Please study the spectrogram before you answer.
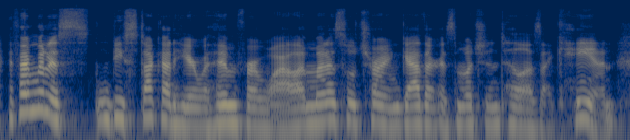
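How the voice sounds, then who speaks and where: A woman's voice: mid-range voice, expressive, quick pace, gravelly, sharp tone. A woman doing a game playthrough, reading narration aloud expressively and adding giggly asides of her own. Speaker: let's player.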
